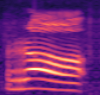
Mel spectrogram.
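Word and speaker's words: ر: Ra, ra in Arabic. How can I pronounce this letter? It looks like R in English. Yeah. When I say rabbit, ring, room. Okay.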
